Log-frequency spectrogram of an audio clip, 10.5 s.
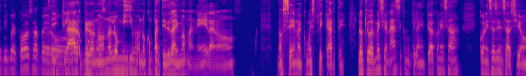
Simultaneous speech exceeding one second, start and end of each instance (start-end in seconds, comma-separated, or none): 0.9-3.2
